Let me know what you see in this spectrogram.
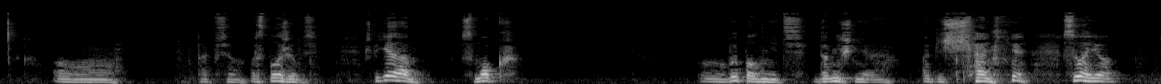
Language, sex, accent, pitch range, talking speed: Russian, male, native, 110-150 Hz, 50 wpm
